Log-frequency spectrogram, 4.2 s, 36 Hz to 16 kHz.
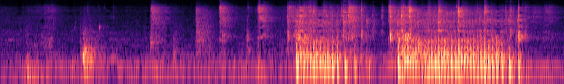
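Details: Stihl HL 75K two-stroke single-cylinder hedge trimmer with new parts, after priming: a few sputtering pulls catch, then it rasps up to a strong, steady buzz and starts cleanly. The high-speed mixture circuit of the carburetor is suspected plugged.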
